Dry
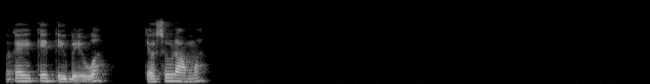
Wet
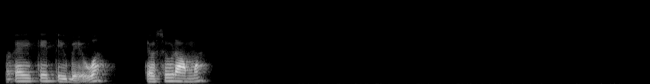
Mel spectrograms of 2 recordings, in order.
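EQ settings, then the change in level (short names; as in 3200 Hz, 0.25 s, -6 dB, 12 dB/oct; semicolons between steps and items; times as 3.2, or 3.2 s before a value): synth low-pass 890 Hz, resonance Q 3.6; 0.0 dB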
